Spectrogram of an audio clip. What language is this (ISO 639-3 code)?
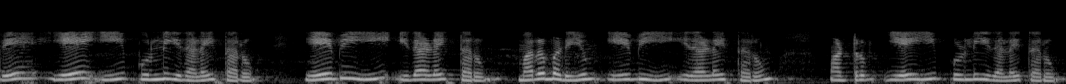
tam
